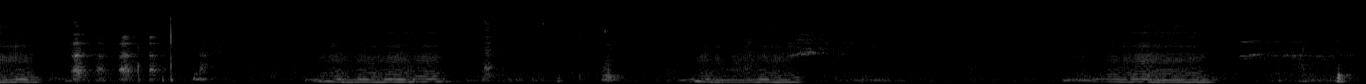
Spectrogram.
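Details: Slow, rhythmic, low buzzing snores on each breath, roughly four per half minute, with quiet snuffles between, from a sleeping dog; snoring.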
